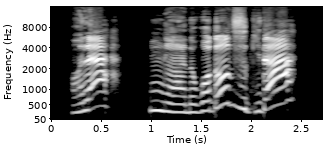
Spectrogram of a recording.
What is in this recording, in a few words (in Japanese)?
好きです 岩手; 亜美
